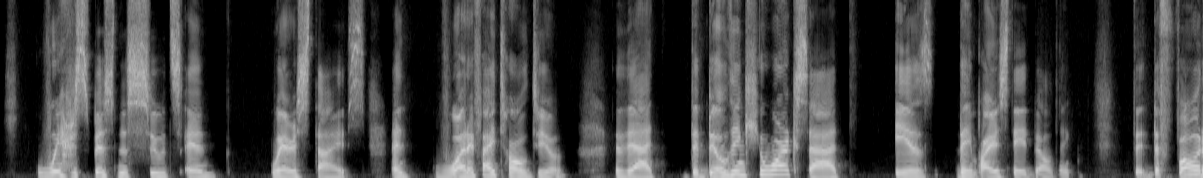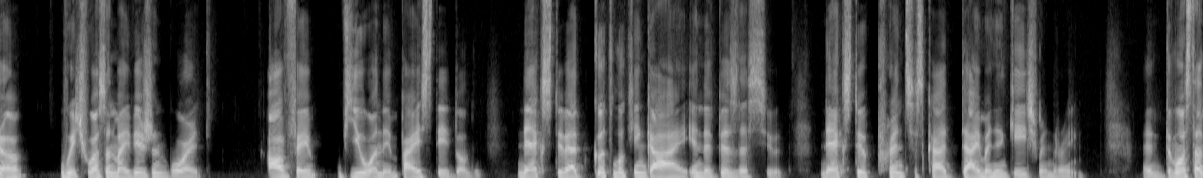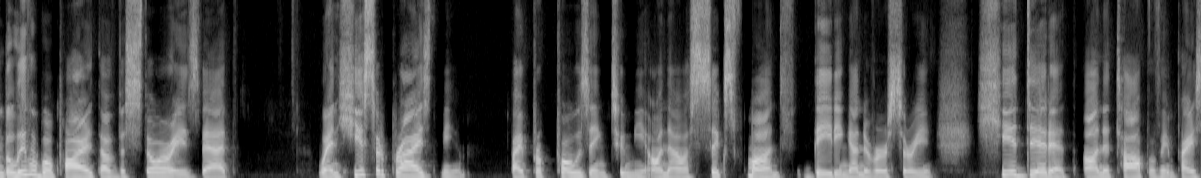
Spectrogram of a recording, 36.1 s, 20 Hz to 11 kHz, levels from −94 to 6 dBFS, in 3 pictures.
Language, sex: English, female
